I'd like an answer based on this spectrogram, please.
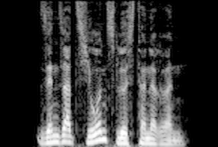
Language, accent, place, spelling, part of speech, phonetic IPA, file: German, Germany, Berlin, sensationslüsterneren, adjective, [zɛnzaˈt͡si̯oːnsˌlʏstɐnəʁən], De-sensationslüsterneren.ogg
- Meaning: inflection of sensationslüstern: 1. strong genitive masculine/neuter singular comparative degree 2. weak/mixed genitive/dative all-gender singular comparative degree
